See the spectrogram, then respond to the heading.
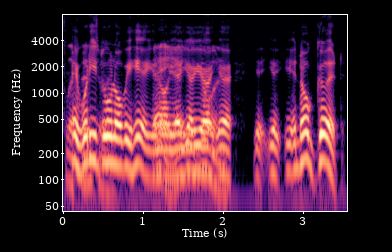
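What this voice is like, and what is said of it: Put-on New York accent. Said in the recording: “born and raised in New York City ... You don't have that accent. ... When I have a few beers, I usually, you know, like,”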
